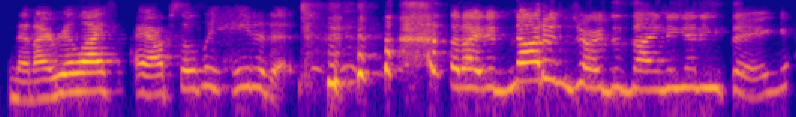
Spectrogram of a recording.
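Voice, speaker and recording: Czech-accented woman guest, eager and giggly, fairly high voice, muffled lo-fi line. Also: moderate pace. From Czech Republic. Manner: excited, laughs often. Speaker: guest, life coach. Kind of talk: podcast interview.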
